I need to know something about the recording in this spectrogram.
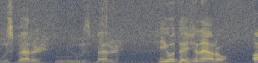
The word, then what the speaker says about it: Rio de Janeiro: de Janeiro all right they both butchered that middle it's not day it's D now a lot of Brazilians will tell you it's yo de Janeiro but we go Rio de Janeiro Rio de Janeiro yeah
